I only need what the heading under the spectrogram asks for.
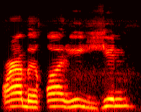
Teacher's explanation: قاف جو ہے حروف مستعلیہ میں سے ہے، اس کو موٹا کر کے پڑھیں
